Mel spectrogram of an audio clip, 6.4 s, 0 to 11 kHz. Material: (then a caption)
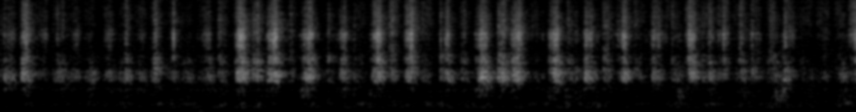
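Coated paper. A wooden stylus scratches leaf details into a flat, black-coated scratch art paper card in short strokes. The quiet, dry scratches come in quick, uneven bursts of about four per second, with a papery rasp centered near 1 kHz and bright hiss above. There is almost no low end, and each stroke stops short with no ring.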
